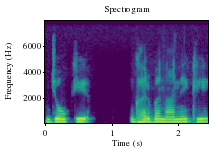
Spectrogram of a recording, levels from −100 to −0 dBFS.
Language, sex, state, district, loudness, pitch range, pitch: Hindi, female, Uttarakhand, Uttarkashi, -16 LUFS, 195-205 Hz, 200 Hz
